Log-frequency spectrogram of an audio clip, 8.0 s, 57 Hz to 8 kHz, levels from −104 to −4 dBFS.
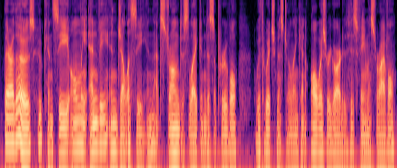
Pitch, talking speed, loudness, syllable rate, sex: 90 Hz, 190 wpm, -23 LUFS, 5.9 syllables/s, male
